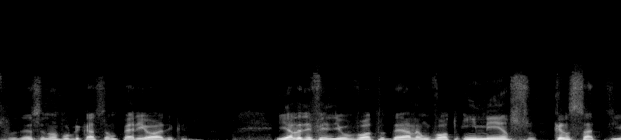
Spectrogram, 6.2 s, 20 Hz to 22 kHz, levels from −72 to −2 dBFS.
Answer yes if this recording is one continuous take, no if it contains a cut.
yes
